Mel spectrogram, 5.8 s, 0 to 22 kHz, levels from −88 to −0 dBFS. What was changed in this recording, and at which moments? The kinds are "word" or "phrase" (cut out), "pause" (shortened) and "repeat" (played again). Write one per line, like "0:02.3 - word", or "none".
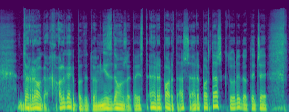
0:01.4 - phrase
